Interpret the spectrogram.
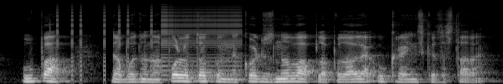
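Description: From 0.57 to 1.53 s the speech is overlaid with GSM signalling bursts: short clusters of raspy ticks and brief buzzes that fall into a galloping dit-dit-dit rhythm. A nearby 2G handset is exchanging control traffic with the network, and the audio circuitry rectifies those radio pulses into the signal path. The buzz fragments repeat at about 217 Hz, the GSM frame rate, and sit roughly 10 dB below the speech.

From 1.61 to 2.42 s a continuous GSM phone buzz replaces the intermittent pattern. It is a hard, harmonically dense rasp at 217 Hz that is unrelated to the speech and holds steady throughout, as a handset in an active call transmits its bursts without interruption. The circuit again demodulates the RF envelope into audible interference. At about 15 dB below the speech it is about 5 dB quieter than the earlier bursts.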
